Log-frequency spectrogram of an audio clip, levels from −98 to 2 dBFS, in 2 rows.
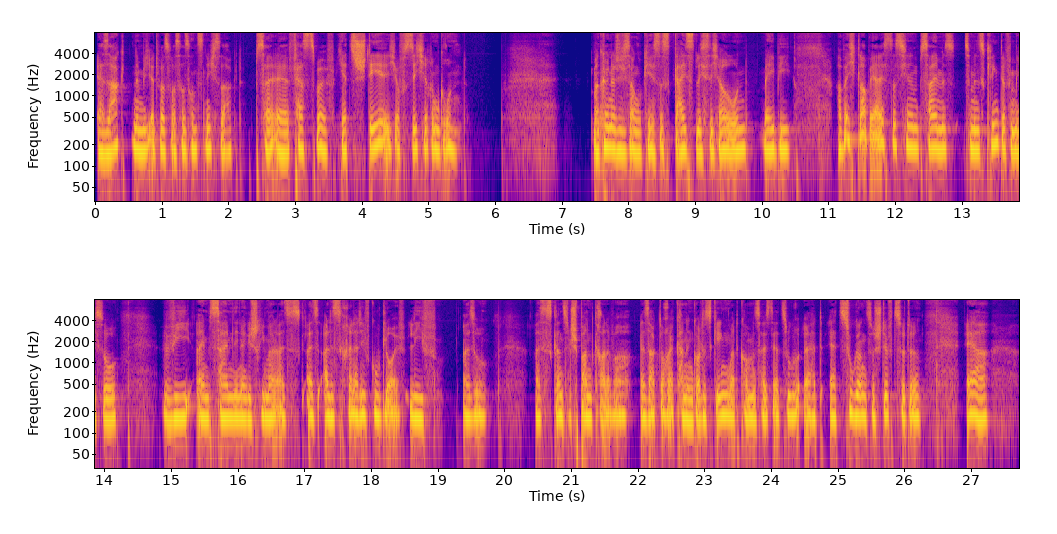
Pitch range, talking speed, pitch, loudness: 160-175 Hz, 175 wpm, 165 Hz, -15 LUFS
